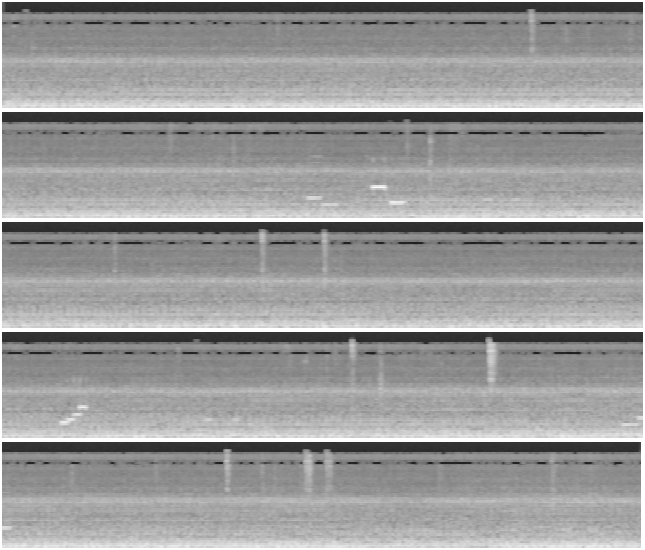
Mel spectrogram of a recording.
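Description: Large John Deere tractor's diesel engine running steadily under way, heard as a constant drone inside the closed cab. A few faint short high tones come through about ten and twenty seconds in.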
